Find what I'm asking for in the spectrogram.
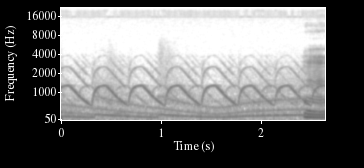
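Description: Wailing ambulance siren in World's Scariest Police Chases, a loud, steady rising-and-falling sweep repeating about every half second, with engine hum underneath.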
